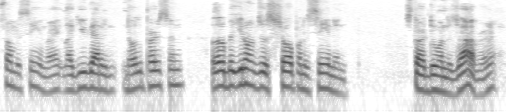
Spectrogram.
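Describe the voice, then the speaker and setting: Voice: medium pitch, fairly quick, warm tone, dry recording. Casual podcast host asking blunt stuff, dry sound. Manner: blunt, informal questions. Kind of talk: casual interview chat.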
